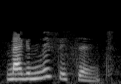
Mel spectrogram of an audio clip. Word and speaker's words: magnificent: 单词 magnificent， M-A-G-N-I-F-I-C-E-N-T，字母 A 的发音是梅花 A，两个字母 I 的读音都是短的 E，而字母 E 不发音，整个单词重音第二个音节，一起来读两遍吧。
